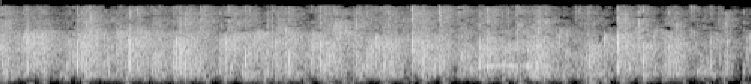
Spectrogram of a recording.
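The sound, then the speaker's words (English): An audience claps for a performer at a literary reading, a dense, even patter of many hands sustained at moderate loudness for about five seconds with no voices on top. “Jeff Klinsky, ladies and gentlemen, give him a hand.”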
